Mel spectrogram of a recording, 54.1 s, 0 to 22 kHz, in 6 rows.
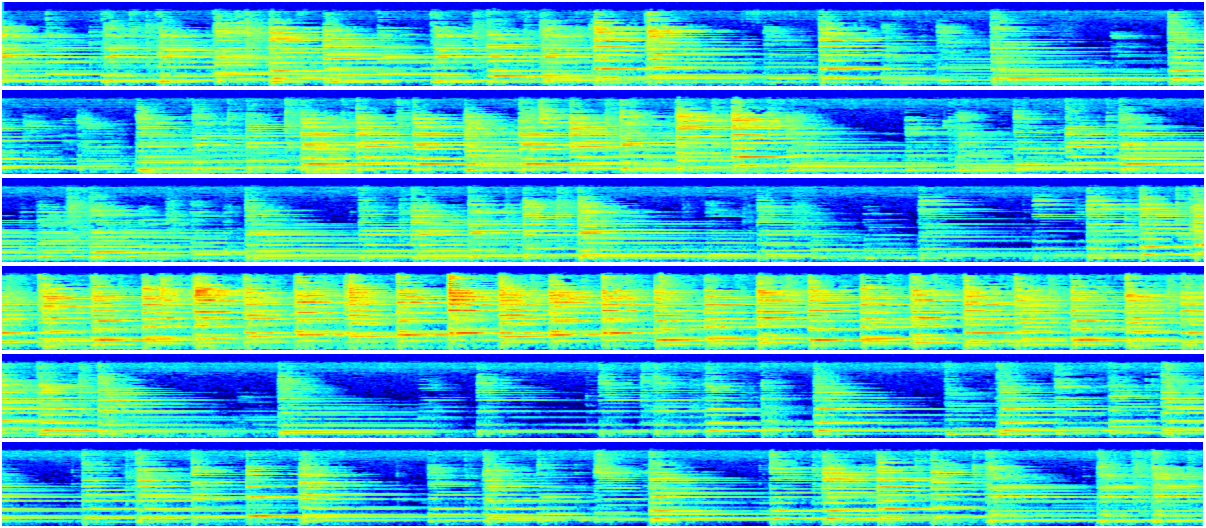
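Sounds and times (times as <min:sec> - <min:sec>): acoustic guitars playing: 0:00.0 - 0:54.0.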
